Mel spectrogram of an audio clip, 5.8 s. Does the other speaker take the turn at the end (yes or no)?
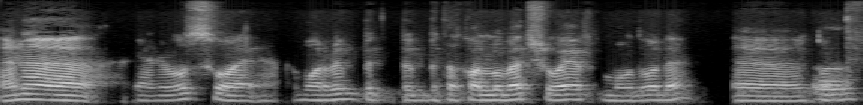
no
